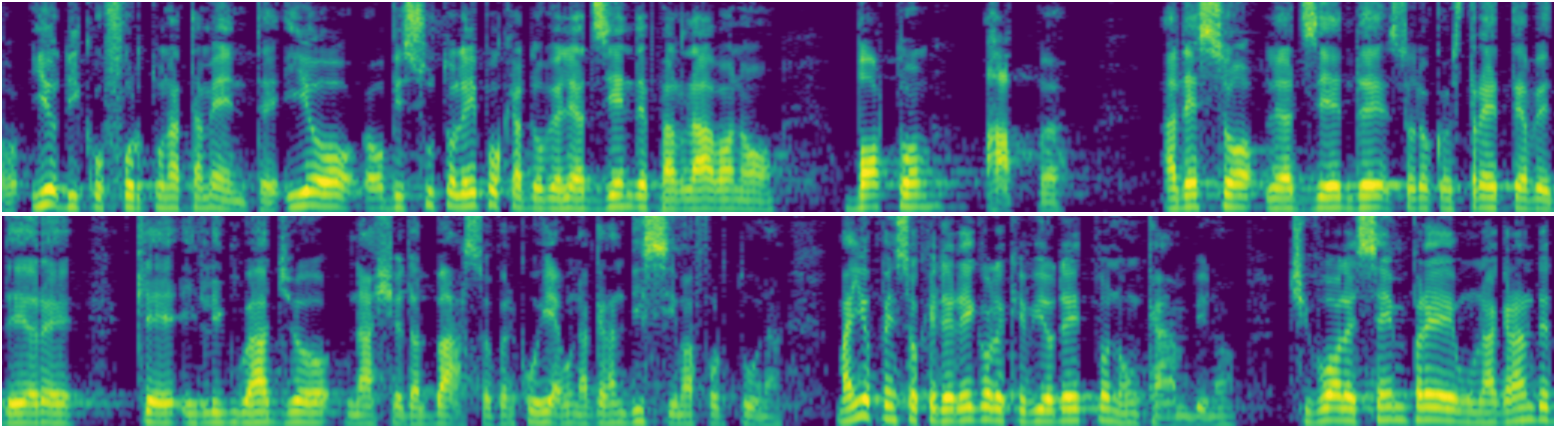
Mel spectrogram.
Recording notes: TEDxLegnano. This talk was given at a TEDx event using the TED conference format but independently organized by a local community.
